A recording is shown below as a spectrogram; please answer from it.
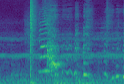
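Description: A sharp slap lands about half a second in, followed by a high, wavering cry.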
